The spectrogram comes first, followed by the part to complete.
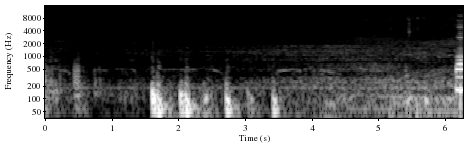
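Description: A few soft, low thuds inside a van cab, four of them in under two seconds, followed by a faint hiss that slowly grows.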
